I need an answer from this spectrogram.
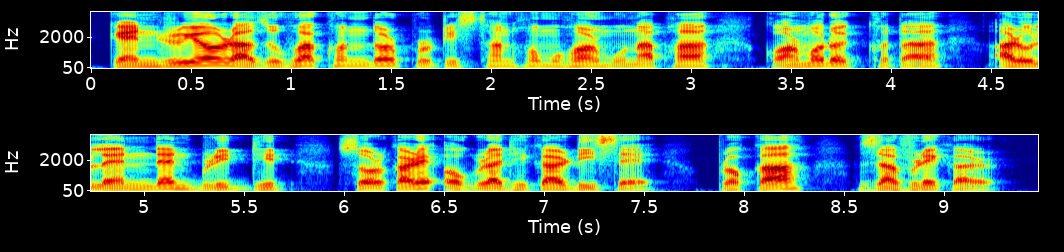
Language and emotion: Assamese, neutral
